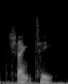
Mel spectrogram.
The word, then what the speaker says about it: Shakti: This is Shakti. Shakti. Shakti. Yeah. I actually rang you earlier and said, can you pronounce it so I get it right?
